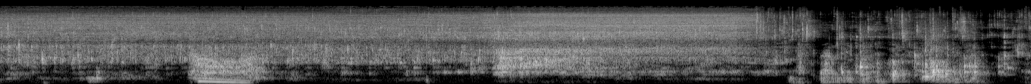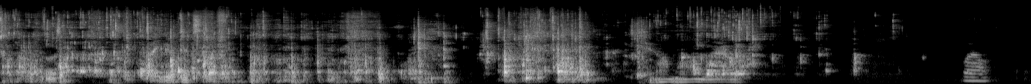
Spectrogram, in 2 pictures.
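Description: Tap water gushes steadily into a Patson film developing tank for several seconds, then gives way to sloshing, gurgling and plastic knocks as the tank is swirled and handled.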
